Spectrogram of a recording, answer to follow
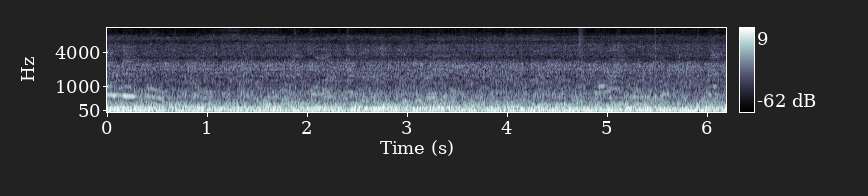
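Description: Boat engine running with a steady low drone, heard from on board.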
